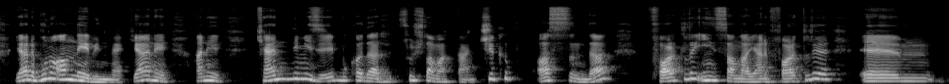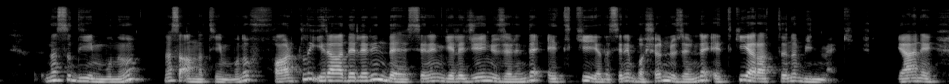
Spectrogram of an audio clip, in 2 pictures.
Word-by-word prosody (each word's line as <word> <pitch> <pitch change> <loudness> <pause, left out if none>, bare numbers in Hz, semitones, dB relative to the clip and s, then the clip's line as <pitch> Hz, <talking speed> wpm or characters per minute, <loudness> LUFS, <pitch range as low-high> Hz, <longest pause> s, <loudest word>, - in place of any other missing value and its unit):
Yani 190 +2 +3
bunu 260 +3 +5
anlayabilmek. 120 - +4
Yani, 175 -6 +2 0.2
hani, 165 -2 +1 0.3
kendimizi 210 - +1
bu 180 - -1
kadar 155 -7 0 0.2
suçlamaktan 125 - -4
çıkıp 255 +2 -2 0.2
aslında 170 -8 -1 0.4
farklı 175 - +2
insanlar, 185 - +1
yani 130 +1 -1
farklı, 140 - -1 0.3
emm, 150 -1 +1 0.6
nasıl 190 0 -1
diyeyim 135 -6 -1
bunu? 125 - -2 0.2
Nasıl 170 +2 -1
anlatayım 120 -2 -3
bunu? 195 - -3
Farklı 200 - -2
iradelerin 175 +2 +3
de 120 -4 +2
senin 140 +7 -2
geleceğin 140 +5 +1
üzerinde 130 +7 -1
etki 130 +4 -3
ya 130 -6 +1
da 115 - -4
senin 140 +5 -2
başarının 150 +10 0
üzerinde 125 +5 0
etki 130 - -4
yarattığını 140 -2 +2
bilmek. 120 -3 -5 0.4
Yani 140 -1 +2
150 Hz, 120 wpm, -23 LUFS, 130-185 Hz, 0.6 s, bunu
